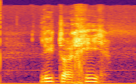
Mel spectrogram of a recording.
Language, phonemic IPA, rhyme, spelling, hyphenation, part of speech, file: Dutch, /ˌli.tʏrˈɣi/, -i, liturgie, li‧tur‧gie, noun, Nl-liturgie.ogg
- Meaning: a liturgy, predetermined or prescribed set of (religious) rituals and associated customs, attributes etc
